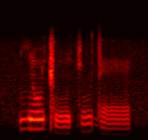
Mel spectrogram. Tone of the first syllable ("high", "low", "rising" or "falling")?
high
